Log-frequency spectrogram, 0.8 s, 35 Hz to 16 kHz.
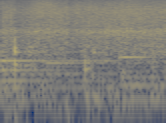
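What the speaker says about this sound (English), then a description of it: "We're now going to add roughly a 1/4 cup of chopped up sun-dried tomatoes. Mix that around a little bit." Chopped sun-dried tomatoes stirred in a hot pan, a loud, close, continuous sizzle with the scrape of the stirring, no voices.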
